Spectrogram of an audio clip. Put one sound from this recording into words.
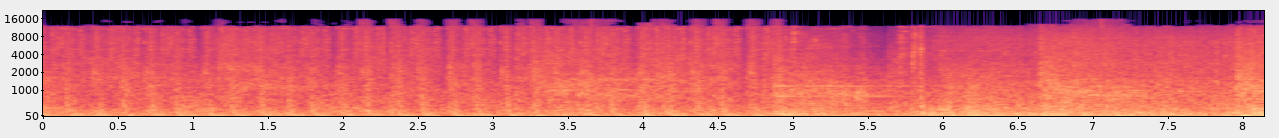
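Magic blasts whoosh and crash.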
